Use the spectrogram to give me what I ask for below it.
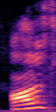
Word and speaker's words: honest: so he is an honest man and I trust him completely here I put n because this word starts with silent h remember we said if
